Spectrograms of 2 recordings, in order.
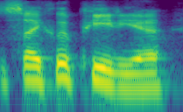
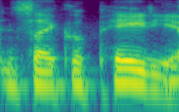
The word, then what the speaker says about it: encyclopedia: the whole encyclopedia thing it's pronounced encyclopedia not encyclopedia no I'm glad you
